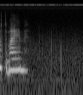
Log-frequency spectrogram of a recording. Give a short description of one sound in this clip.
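A woman moans softly, close by.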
